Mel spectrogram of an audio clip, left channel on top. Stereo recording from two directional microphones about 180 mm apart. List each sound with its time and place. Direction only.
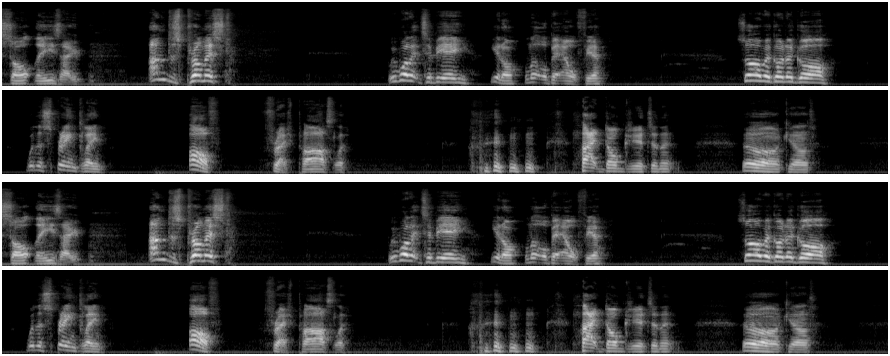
0.0 s a man's voice: 30° left (ahead or behind)
3.8 s a man's voice: 40° left (ahead or behind)
7.3 s a man's voice: 40° left (ahead or behind)
13.5 s speech: 35° left (ahead or behind)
